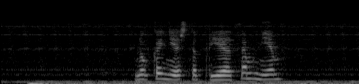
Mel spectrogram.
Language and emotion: Russian, positive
